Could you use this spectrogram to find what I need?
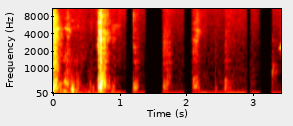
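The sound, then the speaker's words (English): Chewing of a dense, chewy Kind snack bar, with a sharper bite near the start followed by a steady series of soft, wet chews at roughly half-second intervals, no talking. “I don't think there's really a crunch. No, except your teeth crunching together. Those are hard to eat.”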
